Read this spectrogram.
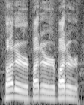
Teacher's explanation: butter actually has this kind of flap R sound, right?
